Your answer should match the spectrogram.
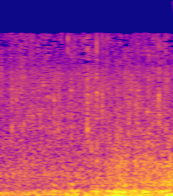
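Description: Steady rain falls in a continuous, dense hiss with a low rumbling undertone, growing slightly louder toward the end. No voices, just the even wash of rainfall.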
